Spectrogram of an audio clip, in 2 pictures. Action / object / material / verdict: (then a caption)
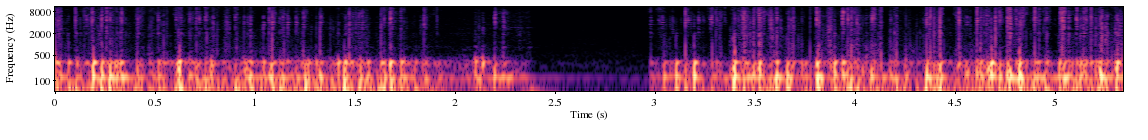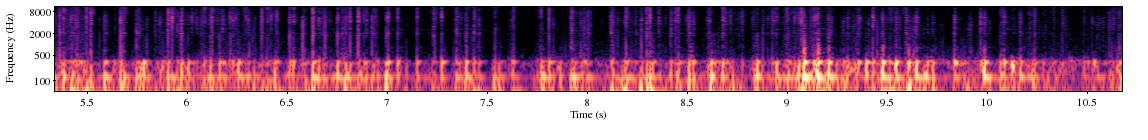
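scrape / foam microphone windscreen / foam / none. Long square acrylic nails scratch and tap the surface of a black foam windscreen on a microphone, making a dense, muffled, low rustling crackle. It stops briefly near the two-second mark before resuming steadily for the rest of the clip.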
